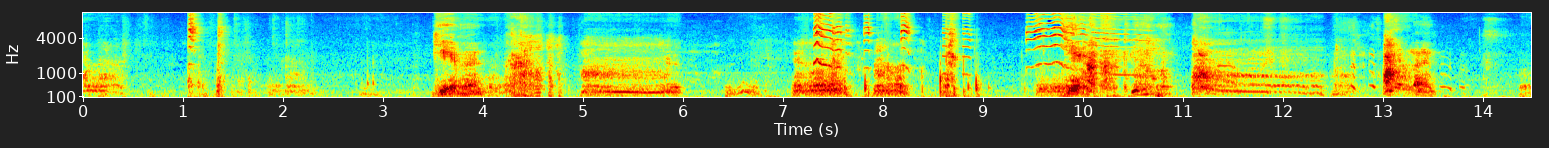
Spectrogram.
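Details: A pet poodle named BOOMER playing with a rubber toy, March 2016: long throaty growls mixed with squeaky toy noises and a person talking over the play.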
